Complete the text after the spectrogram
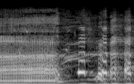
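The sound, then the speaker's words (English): A voice imitates a loud, rasping snore in one long, throaty buzz lasting about half a second, followed by a few short, softer vocal bursts. “No, she's like, the guy's snoring?”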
